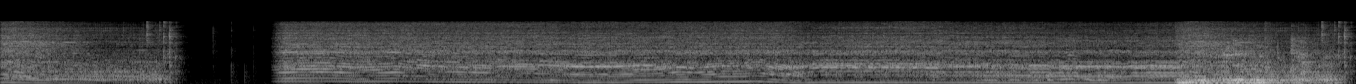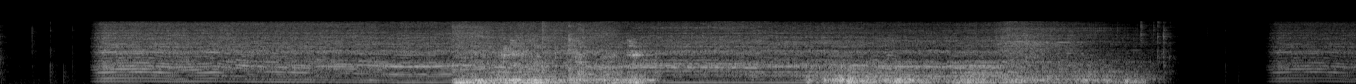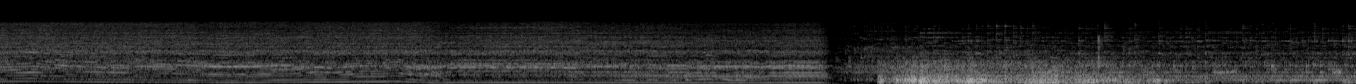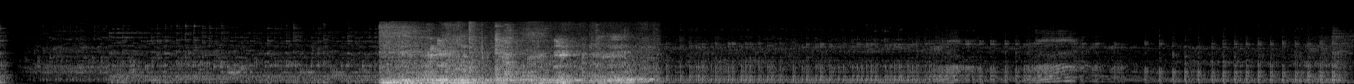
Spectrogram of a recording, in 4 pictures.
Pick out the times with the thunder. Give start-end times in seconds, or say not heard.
21.6-25.1, 35.9-38.9.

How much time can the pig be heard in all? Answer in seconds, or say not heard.
7 s.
